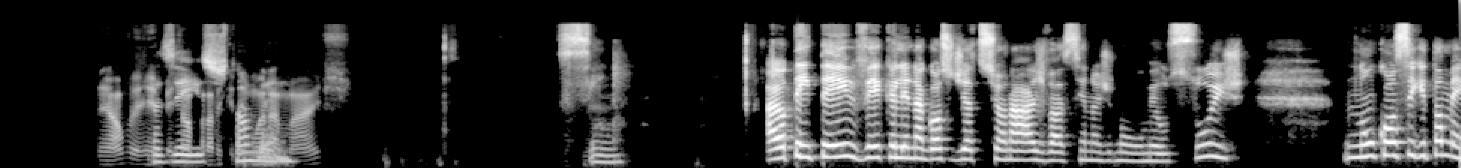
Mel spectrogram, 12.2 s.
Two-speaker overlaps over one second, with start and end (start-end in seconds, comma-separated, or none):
1.2-2.5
